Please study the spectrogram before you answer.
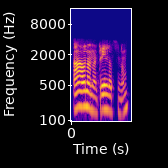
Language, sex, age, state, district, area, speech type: Telugu, male, 18-30, Telangana, Medak, rural, conversation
